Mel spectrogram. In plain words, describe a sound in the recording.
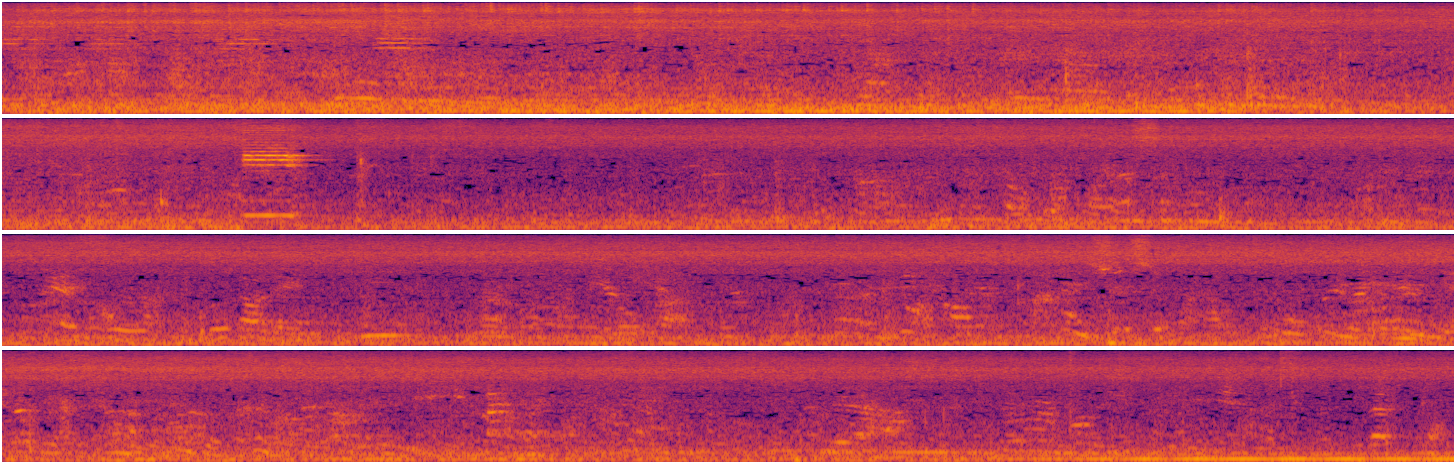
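Women and children talk quietly nearby outdoors.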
